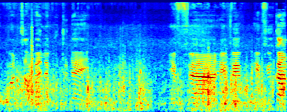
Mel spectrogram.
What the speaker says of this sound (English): it's because it's so windy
